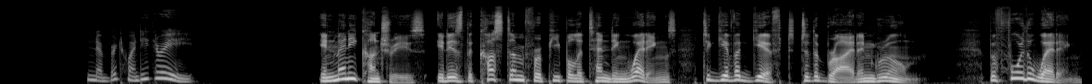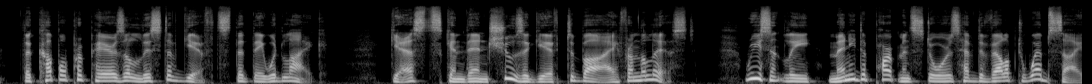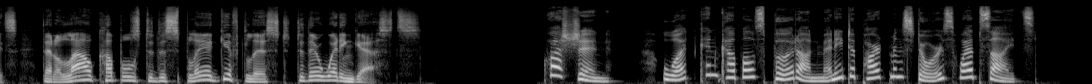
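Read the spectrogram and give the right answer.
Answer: A list of wedding gifts they want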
